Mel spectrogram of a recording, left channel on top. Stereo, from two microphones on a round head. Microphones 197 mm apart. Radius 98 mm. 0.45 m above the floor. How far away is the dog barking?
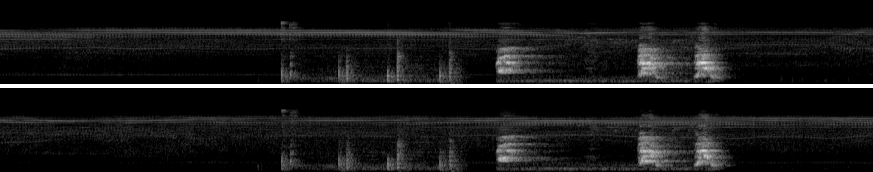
About 1.6 m.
